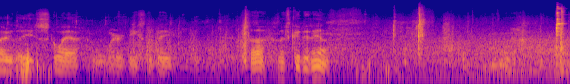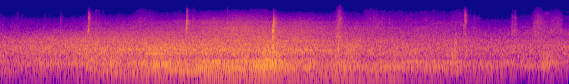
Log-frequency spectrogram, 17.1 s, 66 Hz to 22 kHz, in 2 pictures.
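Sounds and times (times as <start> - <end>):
road vehicle passing: 4.9 - 17.0.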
